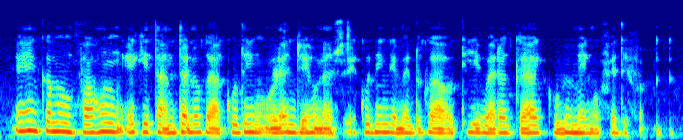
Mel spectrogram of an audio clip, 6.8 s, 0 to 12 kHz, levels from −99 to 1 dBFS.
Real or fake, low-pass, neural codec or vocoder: fake; 7.2 kHz; codec, 16 kHz, 16 kbps, FunCodec, trained on LibriTTS, 50 frames a second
